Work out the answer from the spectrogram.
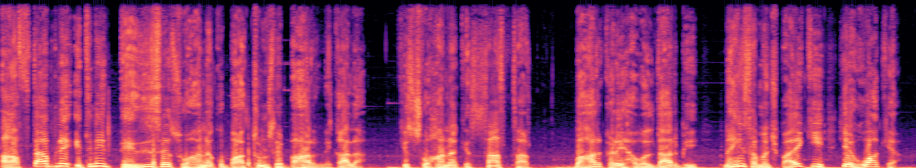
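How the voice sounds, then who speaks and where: A man's voice: medium pitch, huge pitch swings, a little slow, slightly rough. A man narrating a scripted audio drama in a dramatic storytelling style. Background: faint background music.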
